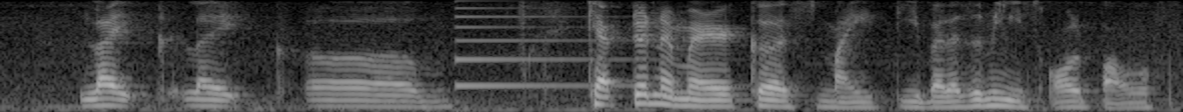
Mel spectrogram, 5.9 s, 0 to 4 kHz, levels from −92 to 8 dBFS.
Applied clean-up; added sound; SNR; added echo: none; Acoustic guitar; 15 dB; none.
